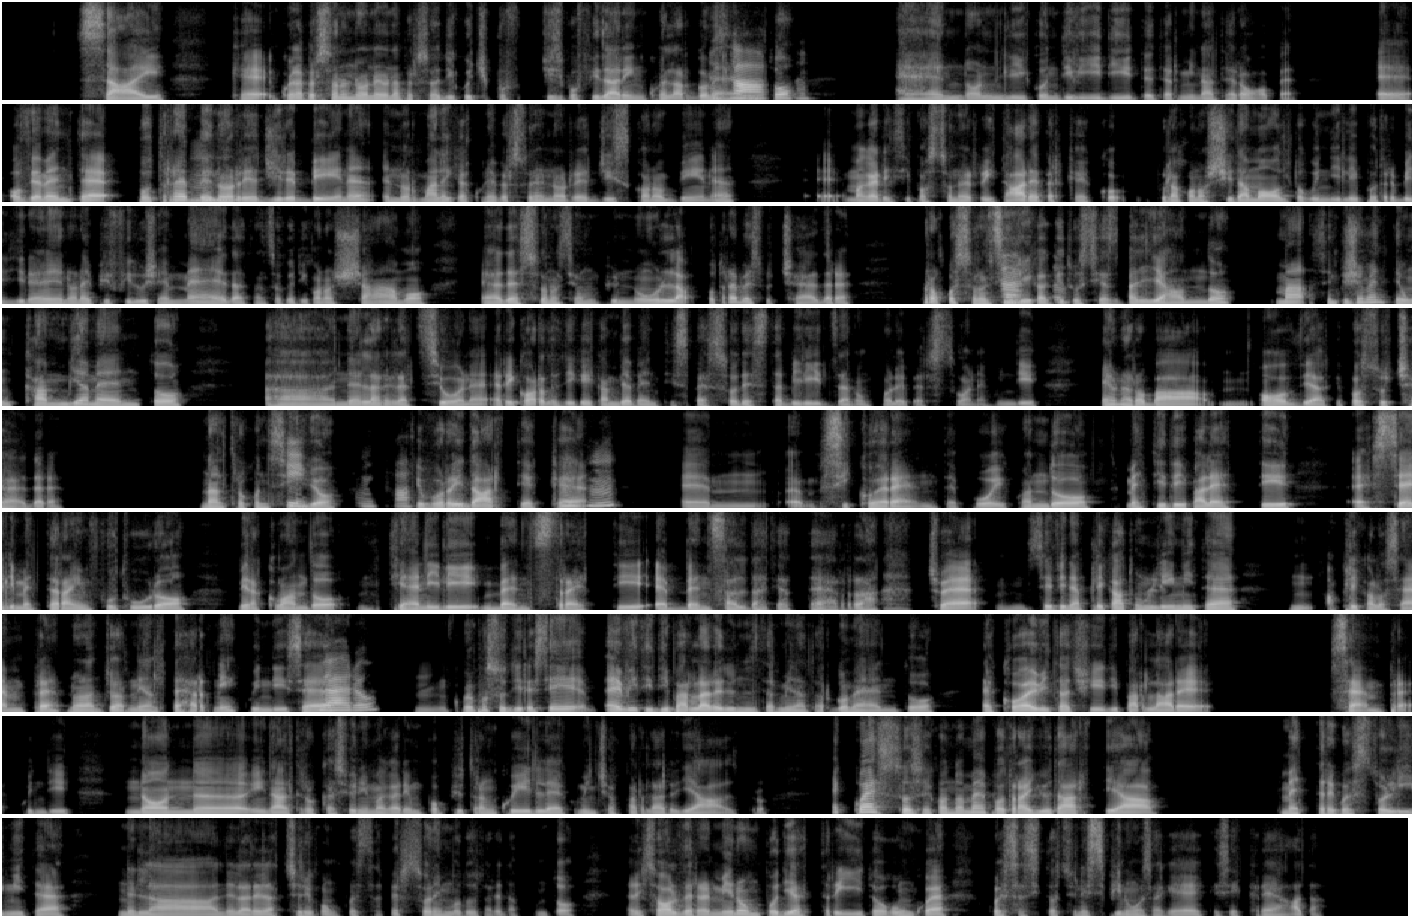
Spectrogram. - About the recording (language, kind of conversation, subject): Italian, advice, Come posso mettere dei limiti nelle relazioni con amici o familiari?
- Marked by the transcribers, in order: "tanto" said as "tanso"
